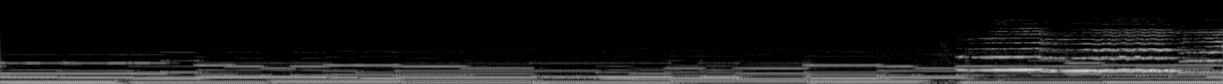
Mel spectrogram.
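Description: Two-manual console organ playing a slow introduction of held chords over a deep pedal bass, the chords changing every second or so. About nine and a half seconds in, a woman's voice begins singing with vibrato over the organ.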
